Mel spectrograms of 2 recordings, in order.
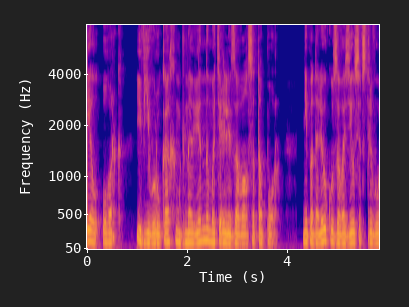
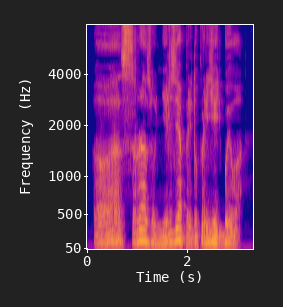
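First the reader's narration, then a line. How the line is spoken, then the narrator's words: Indignant whisper. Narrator (Russian): донесся возмущенный шепот от него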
